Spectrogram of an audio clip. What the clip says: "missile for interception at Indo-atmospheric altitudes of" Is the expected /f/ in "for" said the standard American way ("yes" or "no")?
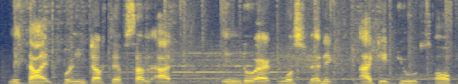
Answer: no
